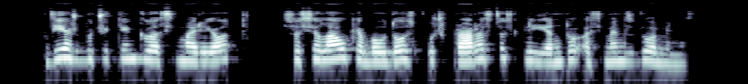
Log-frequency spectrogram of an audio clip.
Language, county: Lithuanian, Vilnius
